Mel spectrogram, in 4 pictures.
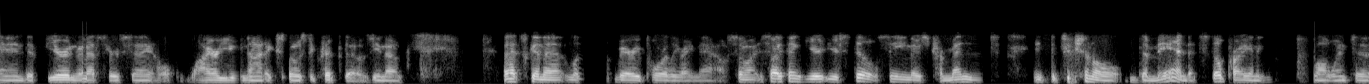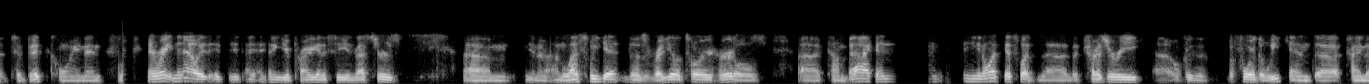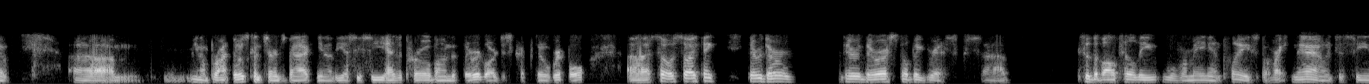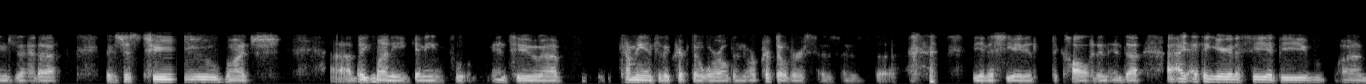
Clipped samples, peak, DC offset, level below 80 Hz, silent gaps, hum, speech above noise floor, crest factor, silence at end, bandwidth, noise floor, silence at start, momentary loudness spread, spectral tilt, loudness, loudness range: under 0.1%; 0 dBFS; under 0.1%; -56 dBFS; none; none; 50 dB; 18 dB; 0 s; 4.6 kHz; -67 dBFS; 0 s; 13 LU; -5 dB/octave; -18 LUFS; 3 LU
